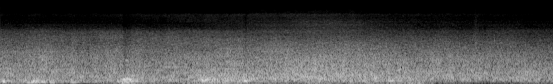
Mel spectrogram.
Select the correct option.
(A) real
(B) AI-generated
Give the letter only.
B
